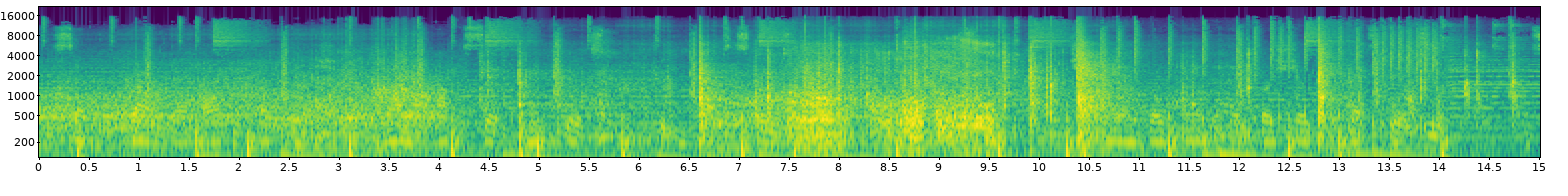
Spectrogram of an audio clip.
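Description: Hip-hop beat with deep bass notes about once a second, mixed with skateboard sounds: urethane wheels rolling on concrete and sharp clacks of the board popping and landing.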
